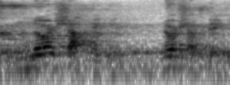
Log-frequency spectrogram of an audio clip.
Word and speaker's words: Norrköping: It's pronounced Norrköping.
